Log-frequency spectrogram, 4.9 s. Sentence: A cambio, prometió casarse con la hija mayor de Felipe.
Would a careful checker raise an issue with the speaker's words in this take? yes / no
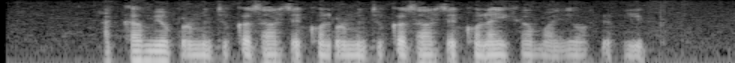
yes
